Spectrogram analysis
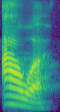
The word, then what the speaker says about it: hour: Obviously, it's written with an H, but the H is silent. So we say hour.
